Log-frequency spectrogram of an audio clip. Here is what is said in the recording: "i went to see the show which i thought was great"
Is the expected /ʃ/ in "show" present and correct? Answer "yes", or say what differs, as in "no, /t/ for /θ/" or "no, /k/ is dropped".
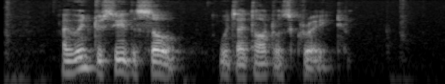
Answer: no, /s/ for /ʃ/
